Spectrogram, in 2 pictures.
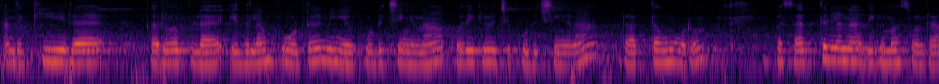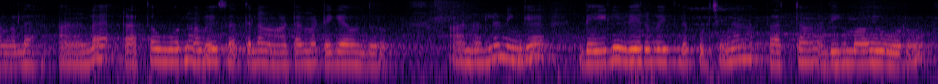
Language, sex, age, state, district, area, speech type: Tamil, female, 30-45, Tamil Nadu, Cuddalore, rural, spontaneous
